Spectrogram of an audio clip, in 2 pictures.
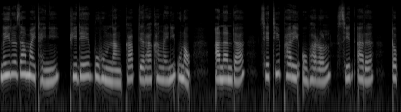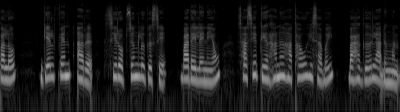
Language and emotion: Bodo, neutral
